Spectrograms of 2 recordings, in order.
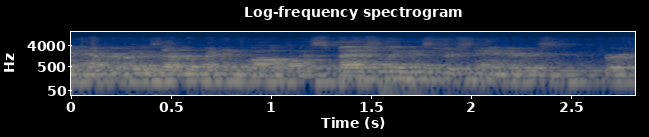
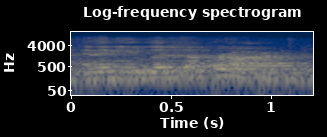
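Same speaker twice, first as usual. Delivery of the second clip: ordinary talk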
